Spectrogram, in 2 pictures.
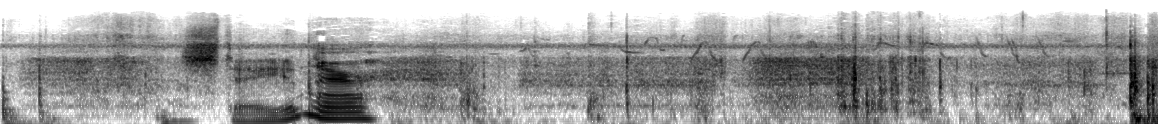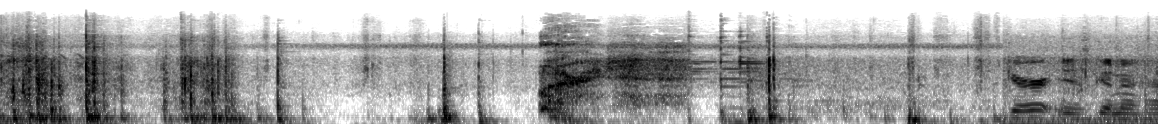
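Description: A hard plastic tub scrapes and thumps on dirt.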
